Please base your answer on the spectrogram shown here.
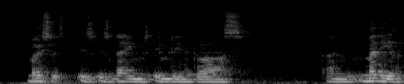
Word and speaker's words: Mdina: this is imina glass otherwise we we English would call it Medina glass because you can't understand the pronun pronunciation imina we can't read it so it's Medina glass imina glass MD i n a named after the Fortress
